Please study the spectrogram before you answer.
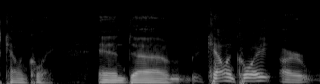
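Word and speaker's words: Kalanchoe: that's the aelas um Kalen koi the uh or keni I've heard I've heard several different pronunciations of Kalen Choy uh but I think the proper name is kenoy and um Ken Koy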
